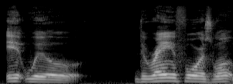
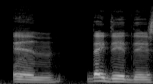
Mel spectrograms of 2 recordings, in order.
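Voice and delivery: ordinary talk, nothing marked

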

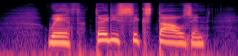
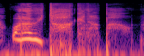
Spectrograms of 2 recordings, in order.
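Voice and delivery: whisper; 2 semitones higher, 8 dB quieter, faster than usual. Real, not acted. Marvelling aside about LeBron's records.

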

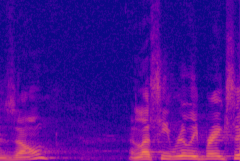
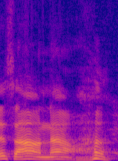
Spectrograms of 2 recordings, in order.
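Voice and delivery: fired up; 6 dB louder, much slower than usual. Acted. Fired up, declaring a challenge.

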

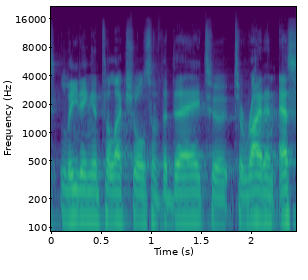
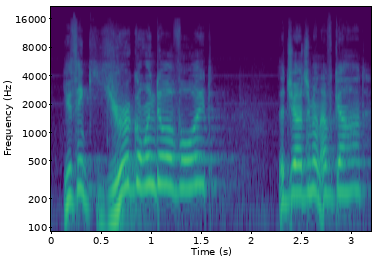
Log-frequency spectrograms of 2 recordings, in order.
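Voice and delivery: incredulous; 10 semitones higher than usual. Acted. Paraphrase with high incredulous pitch.

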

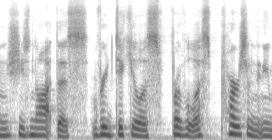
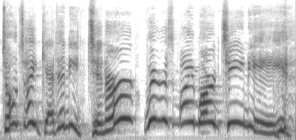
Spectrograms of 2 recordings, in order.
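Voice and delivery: indignant demand; 14 semitones higher than usual. Retold or imitated. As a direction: play the affronted diner, climbing very high. Abandoned diner demands her dinner.

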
